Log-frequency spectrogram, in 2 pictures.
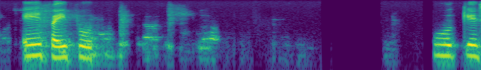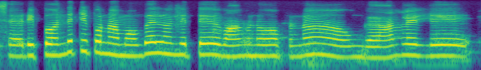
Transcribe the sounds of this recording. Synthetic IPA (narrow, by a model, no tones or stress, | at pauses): eːfɐɪfoːɾ | oːkeːsaːɾɪpːoːʋɐnd̪ɯʈːɯɪpːoːnãːmɔbɐɪlʋɐnd̪ɯʈːɯʋaːŋɡɐɳʊ̃ɐpːɯɽinːaːʊŋɡɐaːnlɐɪleː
